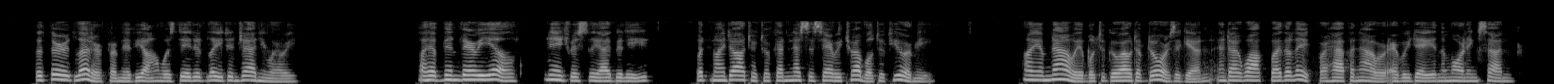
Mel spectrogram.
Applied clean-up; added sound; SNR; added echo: neural mask model Resemble Enhance denoiser.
